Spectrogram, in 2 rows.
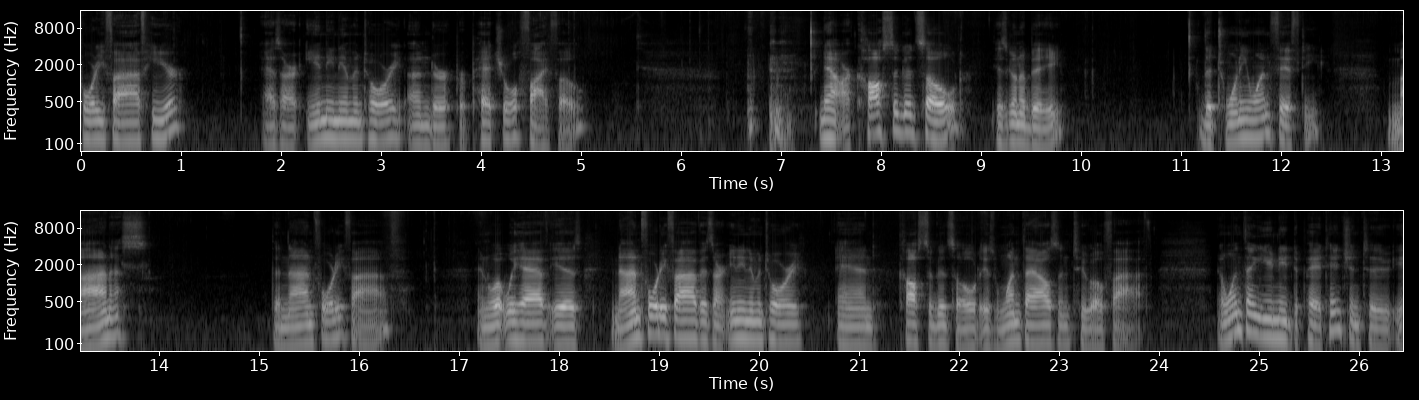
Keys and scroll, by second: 0.9 =, 5.1 Return, 6.0 Up, 6.2 Right, 10.1 =, 16.7 Return.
